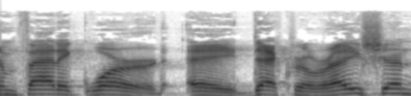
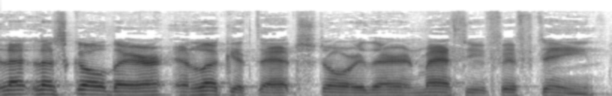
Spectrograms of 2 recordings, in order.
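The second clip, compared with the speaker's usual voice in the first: ordinary talk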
